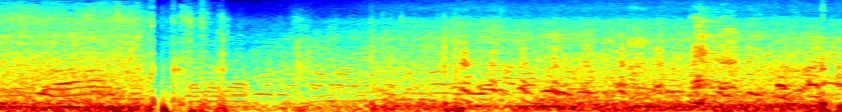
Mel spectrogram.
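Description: Men's voices talking over a steady low rumble, with a single sharp knock just under a second in.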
